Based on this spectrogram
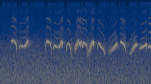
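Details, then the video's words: Chinese hwamei, wild, singing in shady trees at a Tenmangu shrine in Joso City, Japan: two short bursts of fluid warbled whistles, rising and falling in quick wavy notes. "ガビチョウの鳴き声鳴き声。suara merdu Poksai di alam liar!"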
